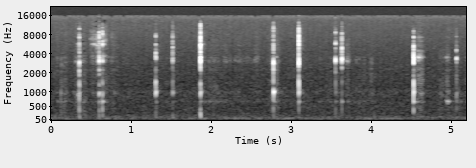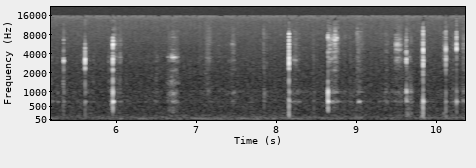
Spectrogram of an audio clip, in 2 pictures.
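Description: Long nails tap and scratch an empty, hollow kraft paper coffee cup, making about twenty sharp, dry clicks spread unevenly over ten seconds. Each tap is bright and quick, with a light papery ring around 3 kHz that dies away almost at once, and faint scratching fills the gaps between taps.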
